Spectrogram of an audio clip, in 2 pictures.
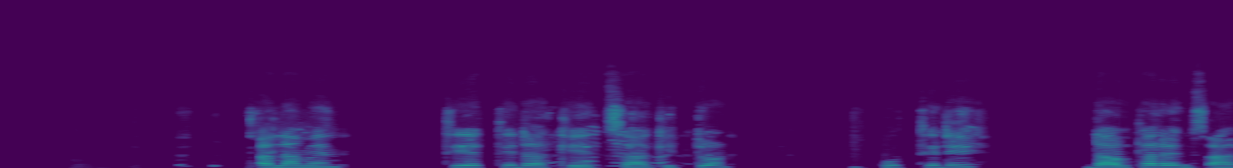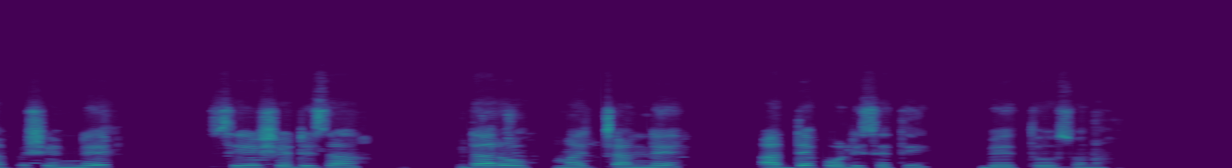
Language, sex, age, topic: Gamo, female, 25-35, government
